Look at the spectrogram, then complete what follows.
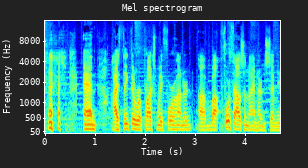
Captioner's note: laughing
